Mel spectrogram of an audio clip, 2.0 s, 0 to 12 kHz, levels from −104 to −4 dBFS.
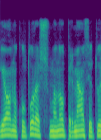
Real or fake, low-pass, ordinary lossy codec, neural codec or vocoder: fake; 7.2 kHz; MP3, 96 kbps; codec, 16 kHz, 16 kbps, FreqCodec, smaller model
